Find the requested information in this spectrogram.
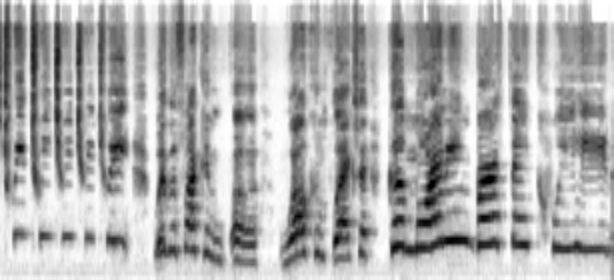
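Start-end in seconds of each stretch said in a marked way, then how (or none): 0.0-1.3 high, soft chirping tweets; imitated birdsong, high and light; bird tweets. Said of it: "there should have been birds". 3.9-6.1 high, drawn-out celebratory greeting; high-pitched welcome announcement; mock birthday fanfare.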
